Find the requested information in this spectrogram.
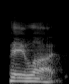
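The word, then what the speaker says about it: Paillot: illustrator Jim pelot well that's that's how you pronounce his name pay a lot okay anyway okay I wasn't sure if it was palette or pale or so yeah thank you I think it's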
